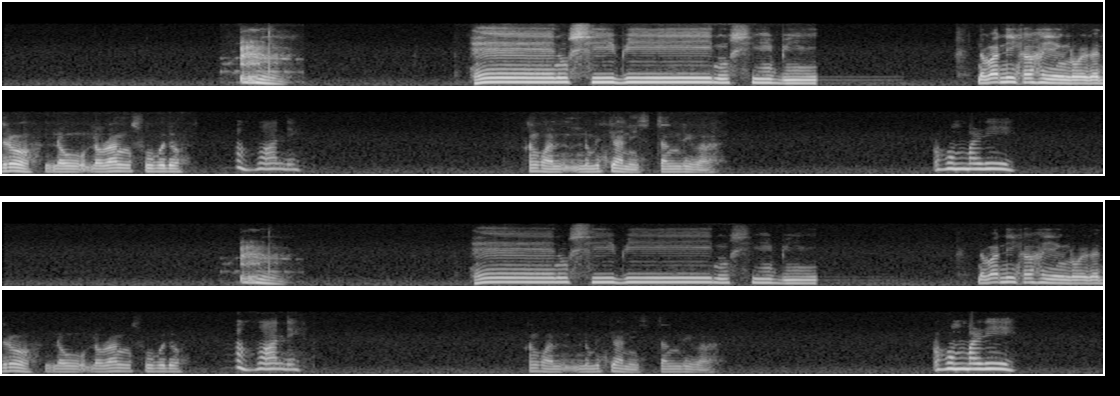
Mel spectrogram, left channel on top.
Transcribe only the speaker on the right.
ꯍꯅꯤ
ꯍꯍꯨꯝ ꯃꯔꯤ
